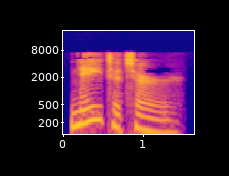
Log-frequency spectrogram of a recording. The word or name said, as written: natator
